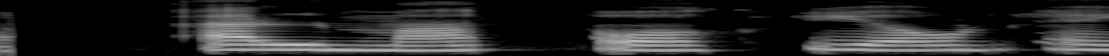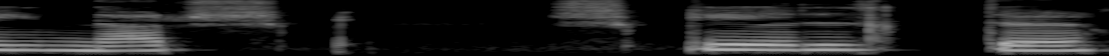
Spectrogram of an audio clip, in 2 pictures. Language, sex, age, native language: Icelandic, female, 6, Icelandic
